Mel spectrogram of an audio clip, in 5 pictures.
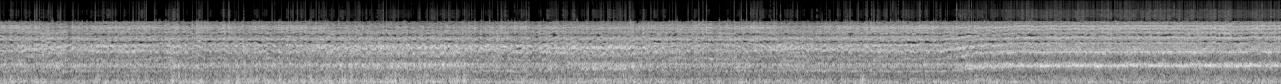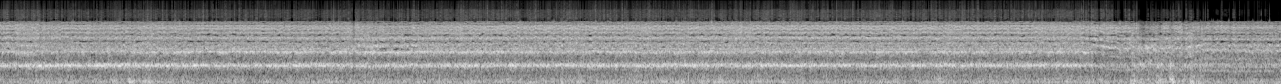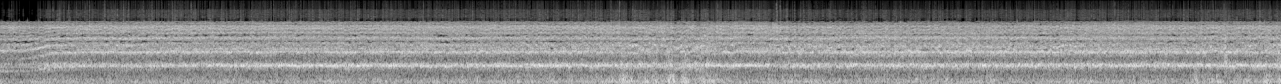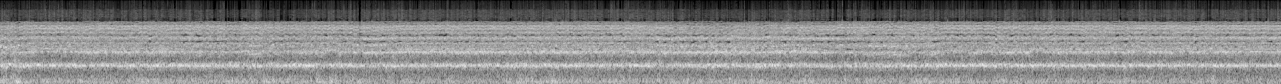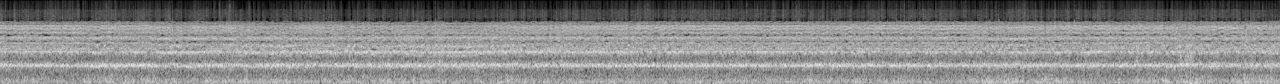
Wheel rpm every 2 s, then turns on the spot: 160, 160, 160, 160, 170, 220, 230, 230, 230, 240, 230, 230, 170, 210, 230, 230, 230, 210, 230, 230, 220, 230, 230, 220, 230, 230, 230, 220, 230, 230, 230, 230.
none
